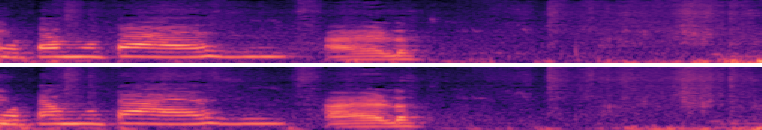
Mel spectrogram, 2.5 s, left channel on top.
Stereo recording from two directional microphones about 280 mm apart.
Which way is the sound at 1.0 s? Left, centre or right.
Centre.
